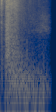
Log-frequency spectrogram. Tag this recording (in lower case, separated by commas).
explosion, boom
